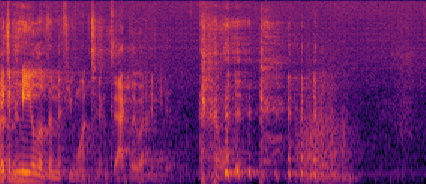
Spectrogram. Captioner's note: laughter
